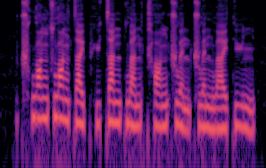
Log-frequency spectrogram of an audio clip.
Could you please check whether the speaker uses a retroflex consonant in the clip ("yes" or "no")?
yes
